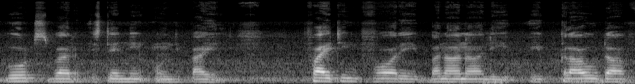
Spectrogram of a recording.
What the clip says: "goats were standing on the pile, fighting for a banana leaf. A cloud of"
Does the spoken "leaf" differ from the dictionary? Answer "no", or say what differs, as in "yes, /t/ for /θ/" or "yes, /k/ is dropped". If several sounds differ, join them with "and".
yes, /f/ is dropped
